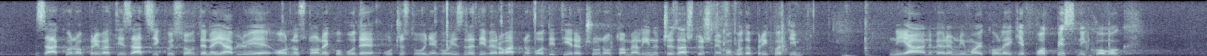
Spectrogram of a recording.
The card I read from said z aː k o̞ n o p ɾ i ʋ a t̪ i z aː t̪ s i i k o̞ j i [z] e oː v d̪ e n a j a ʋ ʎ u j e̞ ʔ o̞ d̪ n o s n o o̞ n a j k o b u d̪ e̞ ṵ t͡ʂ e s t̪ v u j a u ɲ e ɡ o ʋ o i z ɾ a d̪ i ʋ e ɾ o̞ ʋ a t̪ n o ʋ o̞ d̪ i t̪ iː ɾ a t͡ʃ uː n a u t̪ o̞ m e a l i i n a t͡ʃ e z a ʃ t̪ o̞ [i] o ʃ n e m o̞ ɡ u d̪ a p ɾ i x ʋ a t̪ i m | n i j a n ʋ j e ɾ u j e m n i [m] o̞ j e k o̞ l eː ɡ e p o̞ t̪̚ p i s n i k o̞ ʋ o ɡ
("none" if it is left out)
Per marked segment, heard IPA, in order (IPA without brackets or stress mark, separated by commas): s, j, m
